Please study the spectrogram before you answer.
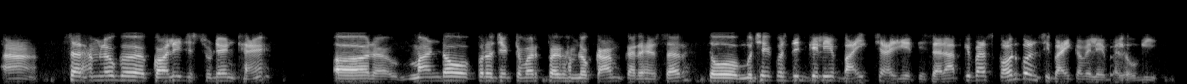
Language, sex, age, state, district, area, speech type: Urdu, male, 18-30, Uttar Pradesh, Gautam Buddha Nagar, urban, conversation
